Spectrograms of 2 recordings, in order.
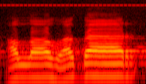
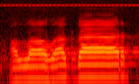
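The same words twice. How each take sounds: The two takes are said the same way.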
